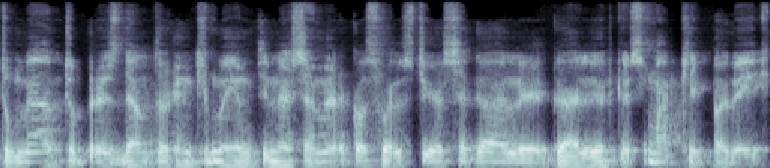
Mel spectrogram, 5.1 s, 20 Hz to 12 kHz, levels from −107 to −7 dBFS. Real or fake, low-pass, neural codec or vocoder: fake; 10.8 kHz; codec, 44.1 kHz, 2.6 kbps, DAC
